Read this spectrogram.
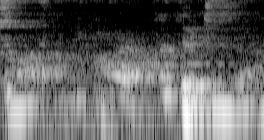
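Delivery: hushed, breath-only murmur to himself; mock musing. Preacher replays himself watching the show, hushed musing. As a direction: think aloud under the breath.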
